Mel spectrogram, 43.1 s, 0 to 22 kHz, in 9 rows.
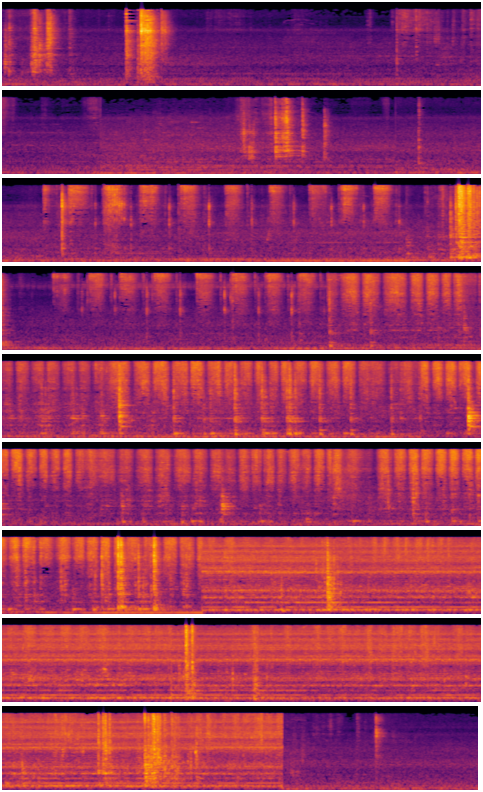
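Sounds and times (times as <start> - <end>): toothbrush scrubbing metal: 15.0 - 30.8, 31.5 - 41.2.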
